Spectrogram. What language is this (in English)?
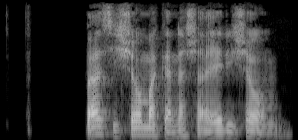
Central Kurdish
